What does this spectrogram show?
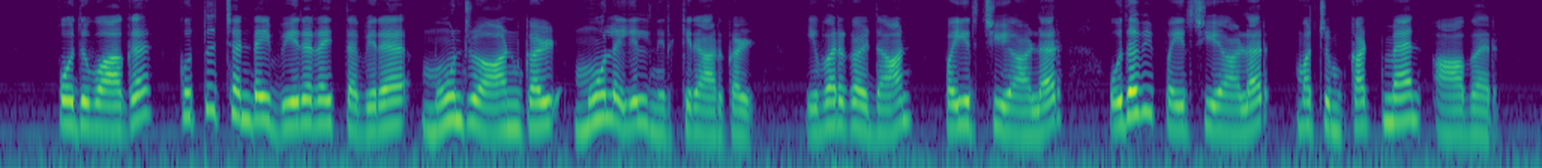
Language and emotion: Tamil, neutral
